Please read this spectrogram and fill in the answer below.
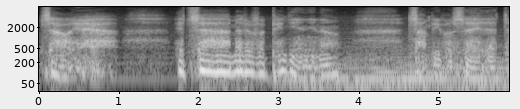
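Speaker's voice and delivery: low, hushed action-star impression; husky near-whisper, casually noncommittal; Steven Seagal. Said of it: "if Steven Seagal was in this".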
